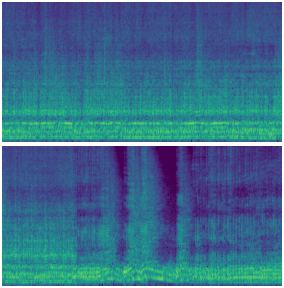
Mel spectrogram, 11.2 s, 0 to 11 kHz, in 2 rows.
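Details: Volvo with a Mazda 3-rotor engine, after the new 4-inch exhaust replaced restrictive oval tubing. Deep, even rotary drone climbing cleanly under throttle blips, less raspy than before, with no rattle or misfire. Normal exhaust note.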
